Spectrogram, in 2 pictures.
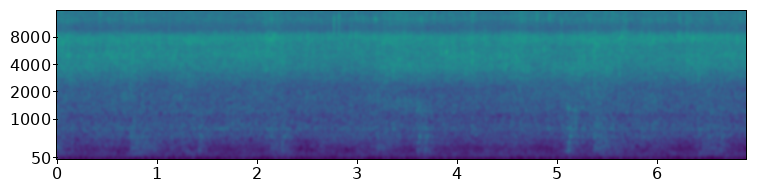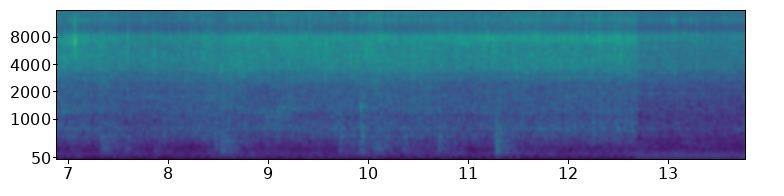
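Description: Eggplant pieces in spiced oil sizzling steadily in a granite-coated nonstick pan as the water cooks off and the dish turns to a dry fry. A spatula stirs through them with soft scrapes. The sizzle drops away near the end.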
